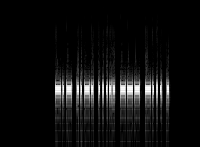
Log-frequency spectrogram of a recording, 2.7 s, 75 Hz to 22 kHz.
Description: Morse code, heard as a keyed tone, about 49 wpm, 700 Hz. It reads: KF5OBE
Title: USA Call Signs - 6 Characters - 3x Character Spacing - 50wpm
